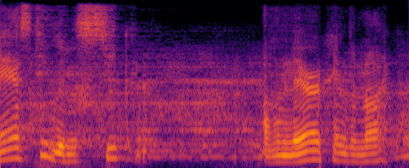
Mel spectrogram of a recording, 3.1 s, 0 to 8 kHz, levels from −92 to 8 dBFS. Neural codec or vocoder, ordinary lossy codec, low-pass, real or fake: codec, 24 kHz, 1 kbps, SNAC; Opus, 32 kbps; 7.2 kHz; fake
